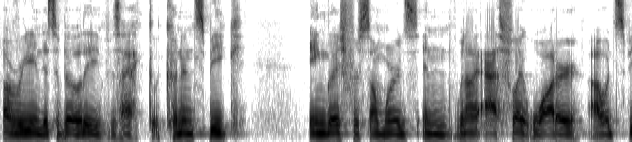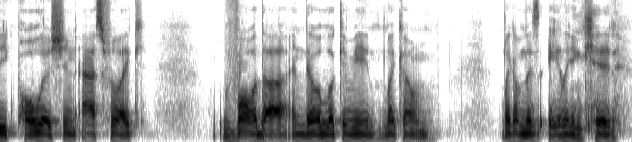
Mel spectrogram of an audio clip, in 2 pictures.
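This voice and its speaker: Young Midwestern man, low voice. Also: monotone, normal speed, gravelly, a little mellow. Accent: Midwestern American. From Oak Park, Illinois, USA. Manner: casual, uses many "like" fillers. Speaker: interviewee. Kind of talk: read-aloud passage and casual interview.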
